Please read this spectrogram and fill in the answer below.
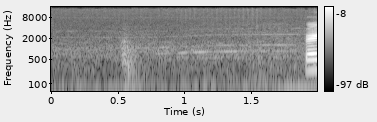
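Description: A pause in the talk: quiet background with one faint, short knock about half a second in. A woman starts speaking again at the very end.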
